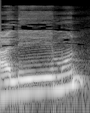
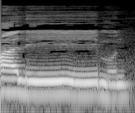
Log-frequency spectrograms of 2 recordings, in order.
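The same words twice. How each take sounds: First: আলিমুন with a light, plain glottal আ; hamza version. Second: আলিমুন with a long, pressed, thin throat আ; pressed ain. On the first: Teacher contrasting hamza and ain. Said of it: "এখানে এটা হবে". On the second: Teacher contrasting ain with hamza. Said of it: "একটু চাপ দিয়ে চিকন করে বলবো". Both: Shown as a demonstration.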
